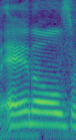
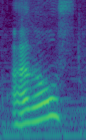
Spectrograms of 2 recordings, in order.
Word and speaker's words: annals: I always assume anals rhymes with apples. Anal apples. Annals. Apples. Apples. Annals. Annals. Oh, like that. Annals.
